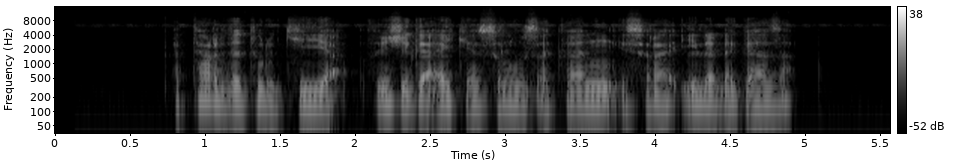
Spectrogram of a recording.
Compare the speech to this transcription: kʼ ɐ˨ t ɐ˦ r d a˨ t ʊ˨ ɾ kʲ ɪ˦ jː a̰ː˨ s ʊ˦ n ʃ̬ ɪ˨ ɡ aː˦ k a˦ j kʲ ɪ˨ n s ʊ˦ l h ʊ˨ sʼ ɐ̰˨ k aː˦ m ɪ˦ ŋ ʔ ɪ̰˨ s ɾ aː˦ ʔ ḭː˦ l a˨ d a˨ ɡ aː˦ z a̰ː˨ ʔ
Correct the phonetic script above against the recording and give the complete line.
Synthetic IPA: kʼ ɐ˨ t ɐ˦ r d a˨ t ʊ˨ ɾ kʲ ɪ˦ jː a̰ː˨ s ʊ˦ n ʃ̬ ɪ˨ ɡ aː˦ ʔ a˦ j kʲ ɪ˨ n s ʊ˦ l h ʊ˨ sʼ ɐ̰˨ k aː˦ n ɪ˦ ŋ ʔ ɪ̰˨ s ɾ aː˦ ʔ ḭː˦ l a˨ d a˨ ɡ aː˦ z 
